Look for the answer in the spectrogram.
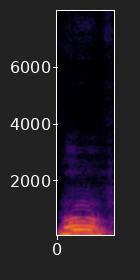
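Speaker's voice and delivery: मूव with the oo held long; long oo vowel. Shown as a demonstration. Teacher giving an example word, मूव with lengthened oo. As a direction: draw out the vowel inside मूव. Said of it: "sound थोड़ा लंबा हो जाएगा".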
